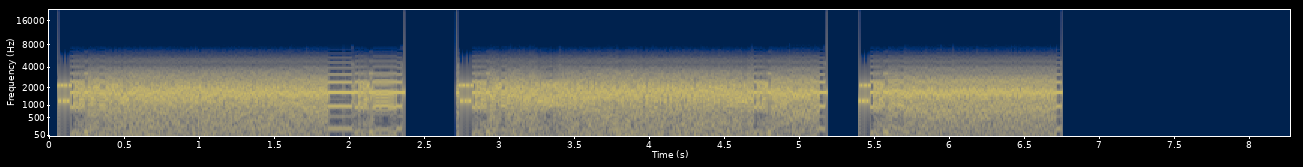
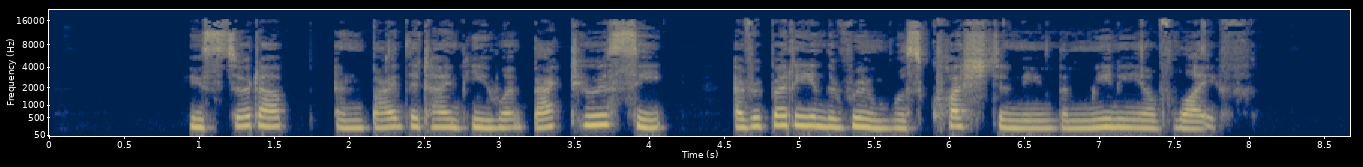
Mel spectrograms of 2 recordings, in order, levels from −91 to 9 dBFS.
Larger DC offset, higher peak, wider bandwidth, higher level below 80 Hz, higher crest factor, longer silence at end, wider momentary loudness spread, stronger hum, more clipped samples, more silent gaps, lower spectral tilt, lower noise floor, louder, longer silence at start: neither; second, -6 dBFS vs -2 dBFS; second, 6.8 kHz vs 17 kHz; first, -40 dBFS vs -60 dBFS; second, 4 dB vs 16 dB; first, 1.55 s vs 0.7 s; second, 3 LU vs 8 LU; neither; neither; neither; about the same, -4.5 dB/octave vs -3.5 dB/octave; first, -87 dBFS vs -82 dBFS; first, -8 LUFS vs -18 LUFS; second, 0.05 s vs 0.95 s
